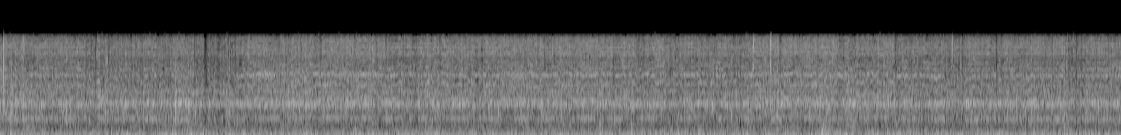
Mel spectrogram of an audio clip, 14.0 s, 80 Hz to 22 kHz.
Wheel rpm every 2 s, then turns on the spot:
160, 150, 150, 150, 150, 150, 150.
none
